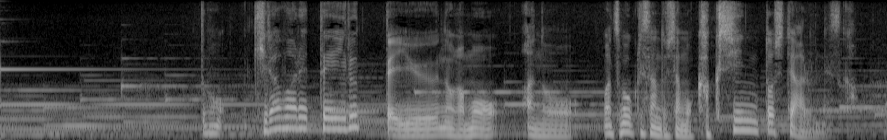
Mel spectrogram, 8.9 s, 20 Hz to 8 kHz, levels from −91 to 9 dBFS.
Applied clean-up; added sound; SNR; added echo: none; Chink, clink; 18 dB; none.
